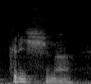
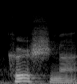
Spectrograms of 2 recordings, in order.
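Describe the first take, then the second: First: The r is followed by an i vowel. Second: The r sounds as a vowel, like 'er'. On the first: The speaker calls it wrong. "eles falam Krishna, mas está errado" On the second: The speaker calls it right. "em vez de falar Krishna"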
